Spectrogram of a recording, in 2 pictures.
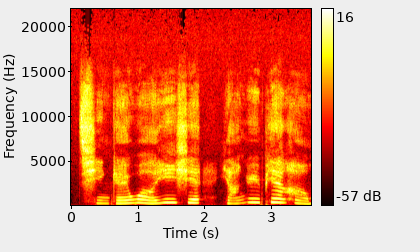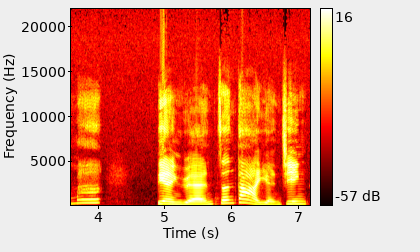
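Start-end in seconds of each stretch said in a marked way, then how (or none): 0.1-3.7 softer, higher timid request; small quiet voice. A narrator's reading. Mr Quiet timidly answers the clerk, soft and small. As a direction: ask shyly, barely audible. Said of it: "他小声地回答".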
